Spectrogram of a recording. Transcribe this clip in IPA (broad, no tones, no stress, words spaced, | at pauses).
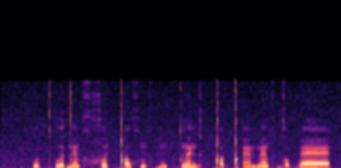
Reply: pʊ kʷʰʌdæ̃xʷ χʷɛǃɔ xʷæ̃xʷbɔ̃kʷtʷæ̃ɡʌ ǃɔǃʼæ̃bæ̃xʷɡɔ bæ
